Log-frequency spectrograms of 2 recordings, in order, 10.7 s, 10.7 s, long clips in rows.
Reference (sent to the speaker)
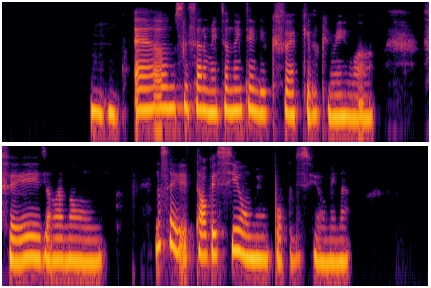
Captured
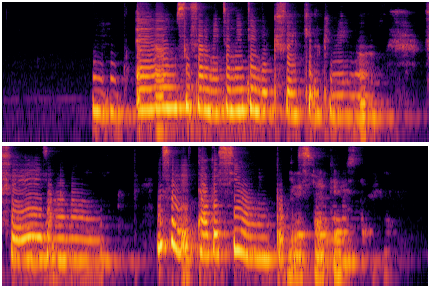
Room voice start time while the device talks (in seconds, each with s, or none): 8.9 s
